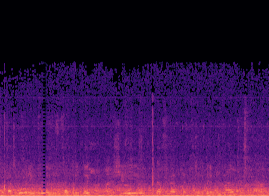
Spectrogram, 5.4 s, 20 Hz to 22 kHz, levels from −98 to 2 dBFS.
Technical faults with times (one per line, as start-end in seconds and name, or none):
0.85-0.94 burst of packet loss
